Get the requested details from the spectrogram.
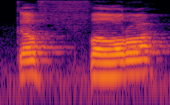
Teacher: کفر، فا مشدد ہے، را پر زبر کی حرکت ہے اور را موٹی پڑھی جائے گی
